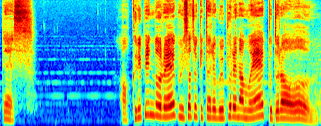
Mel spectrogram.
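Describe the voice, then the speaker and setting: Cutesy, animated high-voiced woman streamer. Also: normal speed, no echo, faint music behind. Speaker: live streamer. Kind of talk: casual livestream chat before playing a game.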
